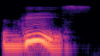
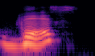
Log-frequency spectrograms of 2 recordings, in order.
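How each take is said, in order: First: "these" pronounced with an I vowel, like "dis"; these read with I. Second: "this" pronounced with an E vowel, like "des"; this read with E. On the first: Teacher showing students how written E is read, "these" with I. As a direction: model "these" with a clear I sound. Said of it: "itu bacanya I". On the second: Teacher showing students how written I is read, "this" with E. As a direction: model "this" with a short, open E. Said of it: "itu bacanya E ya". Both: Shown as a demonstration.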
